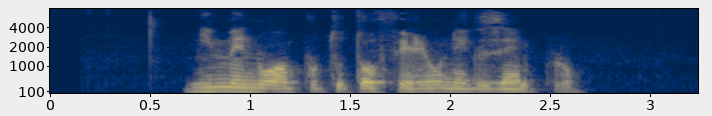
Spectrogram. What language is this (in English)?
Romanian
